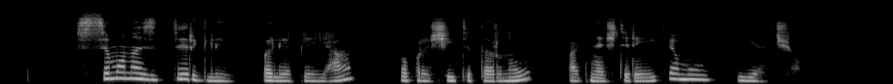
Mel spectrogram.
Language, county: Lithuanian, Vilnius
